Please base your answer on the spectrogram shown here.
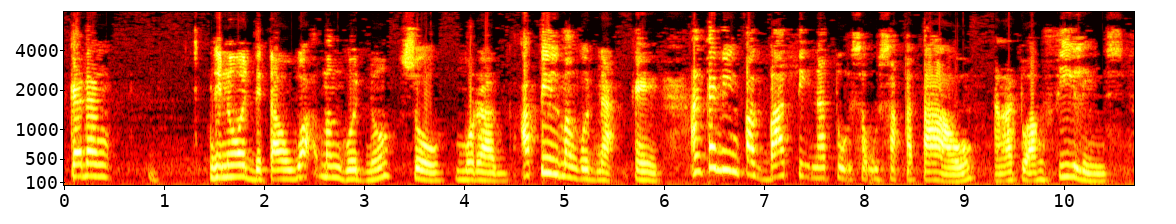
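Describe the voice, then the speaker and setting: A woman's voice: deep voice, animated, a little slow, husky, lo-fi sound. A Filipino woman with a Bisaya accent reads out questions and answers them as an advice host, explaining informally with tag questions. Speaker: host giving legal advice to a letter sender. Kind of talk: advice segment, reading out and answering questions conversationally.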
